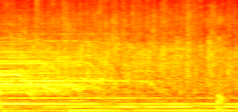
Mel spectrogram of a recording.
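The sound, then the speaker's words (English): A church audience applauds a woman being introduced in a dense, steady wash of clapping that holds at an even level throughout, with sustained low musical tones playing underneath. “So please give her another round of applause.”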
